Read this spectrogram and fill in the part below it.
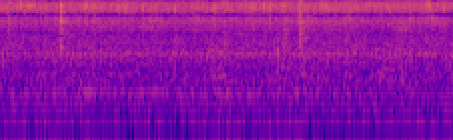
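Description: Ground spices, coriander and cumin powder, fry and get stirred in a pressure cooker for yakhni pulao, giving a steady close sizzle with soft scraping, and a couple of faint clicks over a constant background hum.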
